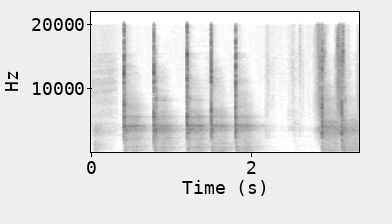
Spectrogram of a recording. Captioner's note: hammer banging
